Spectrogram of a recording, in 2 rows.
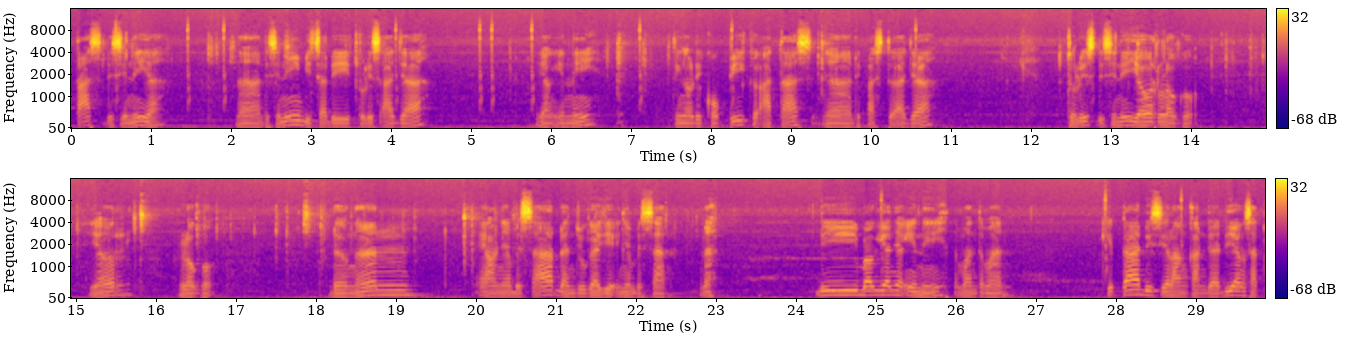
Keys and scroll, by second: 0.3 z, 3.5 v, 6.8 ctrl+c, 7.5 Escape, 9.2 ctrl+f, 13.2 ctrl+a, 14.0-15.5 typing, 16.5-19.9 typing, 21.0 ctrl+Left, 21.3 ctrl+Left, 21.5 ctrl+Left, 22.5 Delete.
